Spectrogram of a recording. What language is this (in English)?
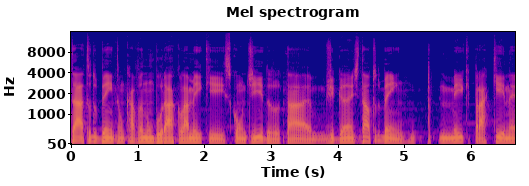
Portuguese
